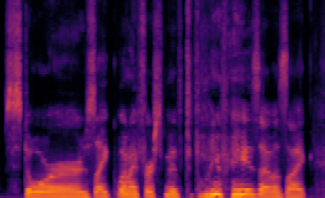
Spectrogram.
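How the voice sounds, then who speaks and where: Middle-aged woman, radio station director, chatty storyteller, even mid pitch, dry close sound. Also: a little slow, clear, resonant tone, dry recording. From Washington State. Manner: chatty storyteller, acts out quoted voices. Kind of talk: casual podcast interview.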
